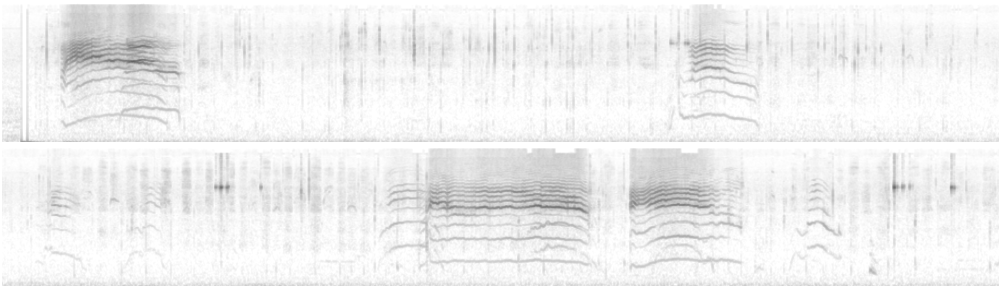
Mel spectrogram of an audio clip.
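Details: Kittens meowing indoors: high, harmonic-rich mews with a falling or arched pitch, heard in bursts near the start, once around seven seconds, and as a run of several overlapping cries between fourteen and seventeen seconds, with quiet gaps between.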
